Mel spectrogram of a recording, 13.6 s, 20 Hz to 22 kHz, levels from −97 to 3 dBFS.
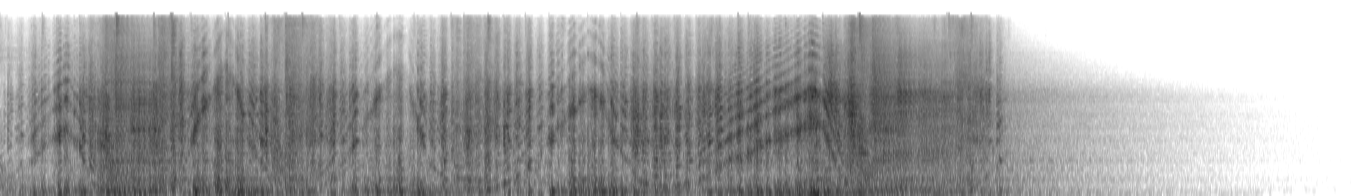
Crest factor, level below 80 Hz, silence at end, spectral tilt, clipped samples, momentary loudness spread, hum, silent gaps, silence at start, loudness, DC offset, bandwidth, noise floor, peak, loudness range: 22 dB; -36 dBFS; 3.2 s; -2 dB/octave; under 0.1%; 10 LU; none; none; 0 s; -19 LUFS; under 0.1%; 16.5 kHz; -89 dBFS; 0 dBFS; 8 LU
